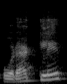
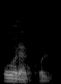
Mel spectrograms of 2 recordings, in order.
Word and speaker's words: Oracle: Aquí dice Oracle, pero se pronuncia como Oracle.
